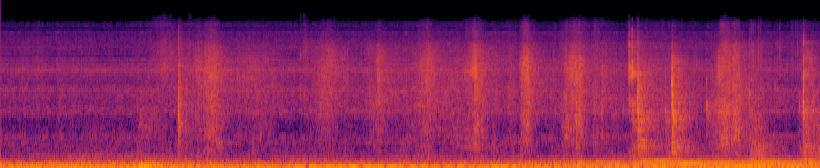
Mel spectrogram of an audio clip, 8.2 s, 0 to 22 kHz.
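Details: 1916 Ford Model T, already warm, started at about half throttle: sharp ticking about twice a second while cranking, then it catches into a low, steady, even run; normal start and idle.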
